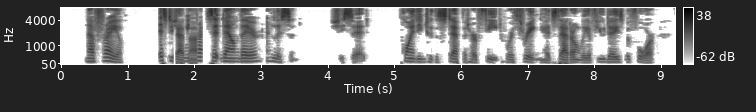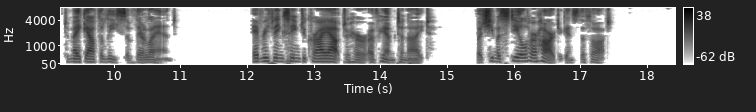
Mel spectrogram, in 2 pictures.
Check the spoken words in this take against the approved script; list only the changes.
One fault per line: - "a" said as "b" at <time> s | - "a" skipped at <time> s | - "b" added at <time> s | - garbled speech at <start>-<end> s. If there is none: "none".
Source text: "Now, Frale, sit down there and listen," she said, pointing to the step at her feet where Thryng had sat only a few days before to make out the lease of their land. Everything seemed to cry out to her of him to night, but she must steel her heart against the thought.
- garbled speech at 1.5-2.1 s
